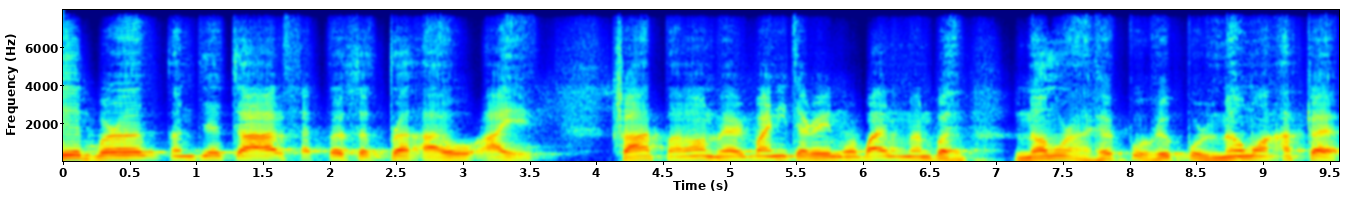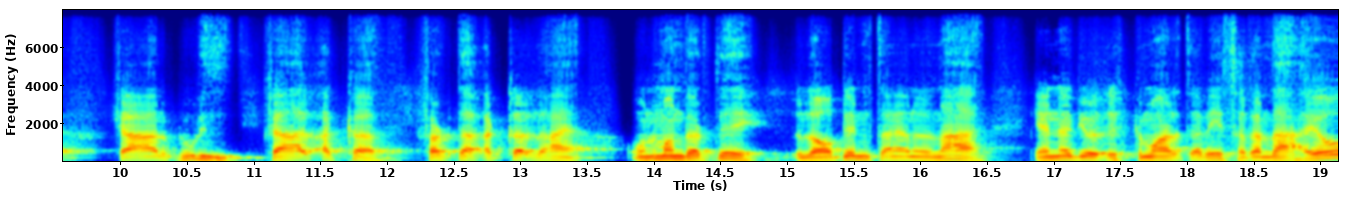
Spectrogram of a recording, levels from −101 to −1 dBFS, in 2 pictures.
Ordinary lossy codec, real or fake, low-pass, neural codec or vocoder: none; fake; none; codec, 16 kHz, 0.5 kbps, X-Codec, HuBERT features, trained on balanced general audio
